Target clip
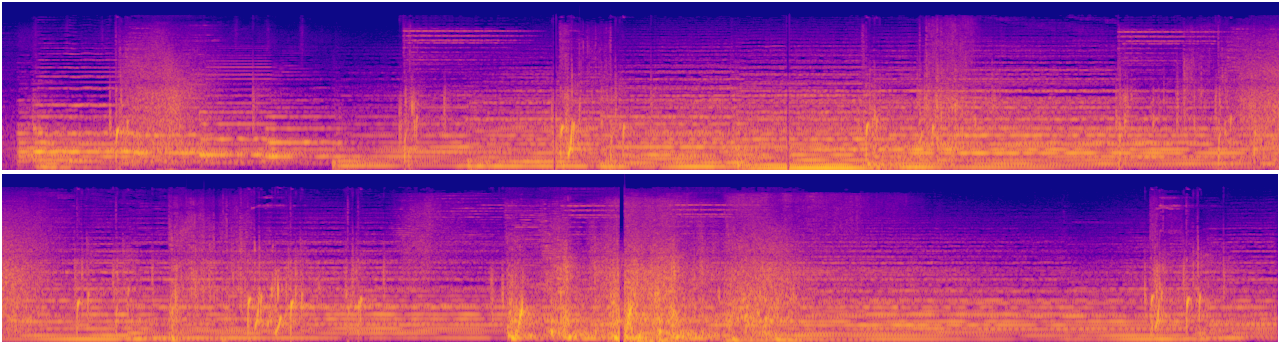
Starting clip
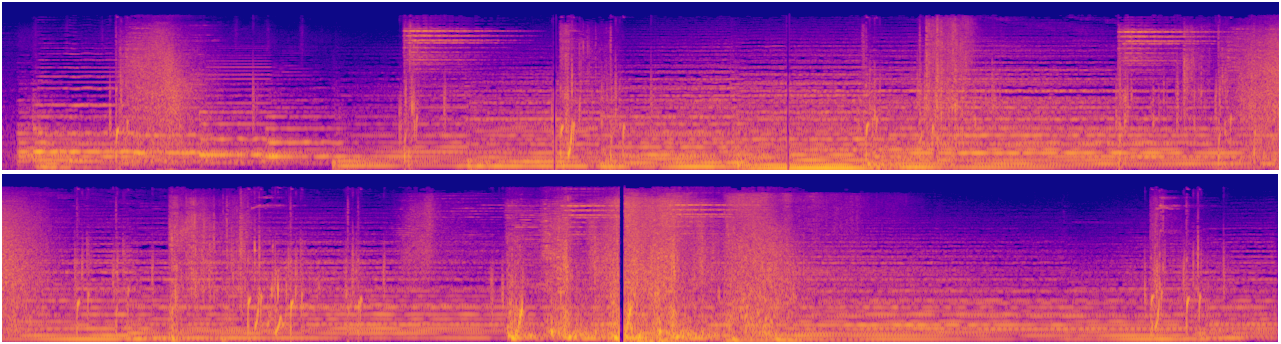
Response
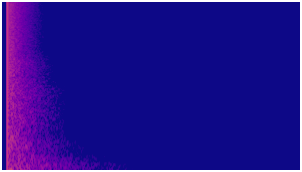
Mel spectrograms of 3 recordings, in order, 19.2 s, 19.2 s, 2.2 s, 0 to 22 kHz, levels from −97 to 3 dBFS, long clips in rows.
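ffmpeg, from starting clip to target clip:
-filter_complex "[0:a]asplit=2[link_01][link_02];[link_02]highpass=490,equalizer=frequency=510:width_type=q:width=4:gain=10,equalizer=frequency=720:width_type=q:width=4:gain=-4,equalizer=frequency=1600:width_type=q:width=4:gain=-9,equalizer=frequency=3100:width_type=q:width=4:gain=7,lowpass=frequency=4300:width=0.5412,lowpass=frequency=4300:width=1.3066[link_03];[1:a]atrim=start_sample=2205,lowpass=2600[link_04];[link_03][link_04]afir=irnorm=-1:irlink=0,volume=-2dB[link_05];[link_01][link_05]amix=inputs=2:normalize=0,acrossover=split=2600[link_06][link_07];[link_07]acompressor=threshold=-41dB:ratio=4:attack=1:release=60[link_08];[link_06][link_08]amix=inputs=2:normalize=0,volume=1dB"

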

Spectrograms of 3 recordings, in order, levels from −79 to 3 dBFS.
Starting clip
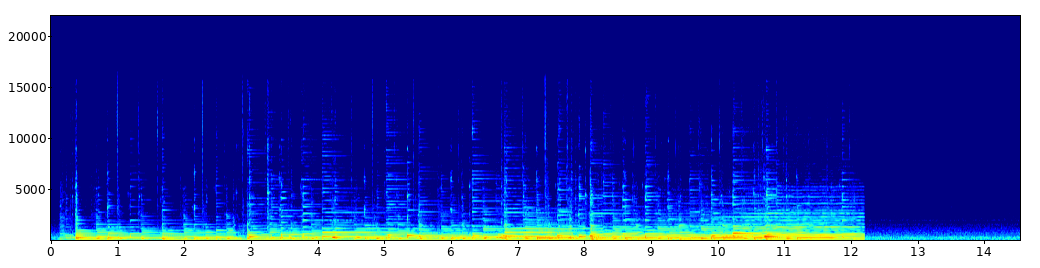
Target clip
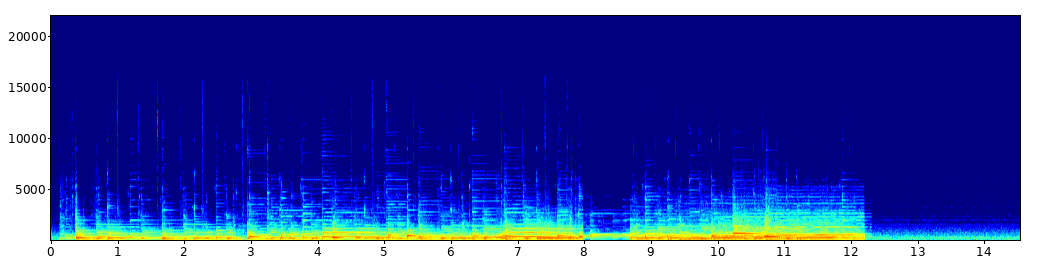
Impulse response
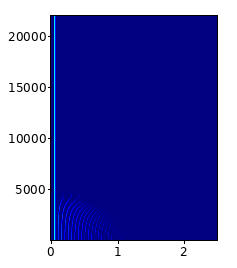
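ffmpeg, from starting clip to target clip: -filter_complex "[0:a]acrossover=split=3200[link_01][link_02];[link_02]acompressor=threshold=-59dB:ratio=6[link_03];[link_01][link_03]amix=inputs=2:normalize=0,asettb=1/sr,asplit=3[link_04][link_05][link_06];[link_04]atrim=end=7.974[link_07];[link_05]atrim=start=7.97:end=8.68,asetpts=PTS-STARTPTS,afade=type=in:duration=0.004:curve=qsin,afade=type=out:start_time=0.706:duration=0.004:curve=qsin,asplit=3[link_08][link_09][link_10];[link_08]bandpass=frequency=530:width_type=q:width=8,volume=0dB[link_11];[link_09]bandpass=frequency=1840:width_type=q:width=8,volume=-6dB[link_12];[link_10]bandpass=frequency=2480:width_type=q:width=8,volume=-9dB[link_13];[link_11][link_12][link_13]amix=inputs=3:normalize=0[link_14];[link_06]atrim=start=8.676[link_15];[link_07][link_14]acrossfade=duration=0.004:curve1=hsin:curve2=qsin[link_16];[link_16][link_15]acrossfade=duration=0.004:curve1=qsin:curve2=hsin,asplit=2[link_17][link_18];[link_18]adelay=110,highpass=300,lowpass=3400,asoftclip=type=hard:threshold=-12.5dB,volume=-15dB[link_19];[link_17][link_19]amix=inputs=2:normalize=0,aeval=exprs='0.668*(cos(1*acos(clip(val(0)/0.668,-1,1)))-cos(1*PI/2))+0.119*(cos(5*acos(clip(val(0)/0.668,-1,1)))-cos(5*PI/2))+0.0668*(cos(8*acos(clip(val(0)/0.668,-1,1)))-cos(8*PI/2))':channel_layout=same"

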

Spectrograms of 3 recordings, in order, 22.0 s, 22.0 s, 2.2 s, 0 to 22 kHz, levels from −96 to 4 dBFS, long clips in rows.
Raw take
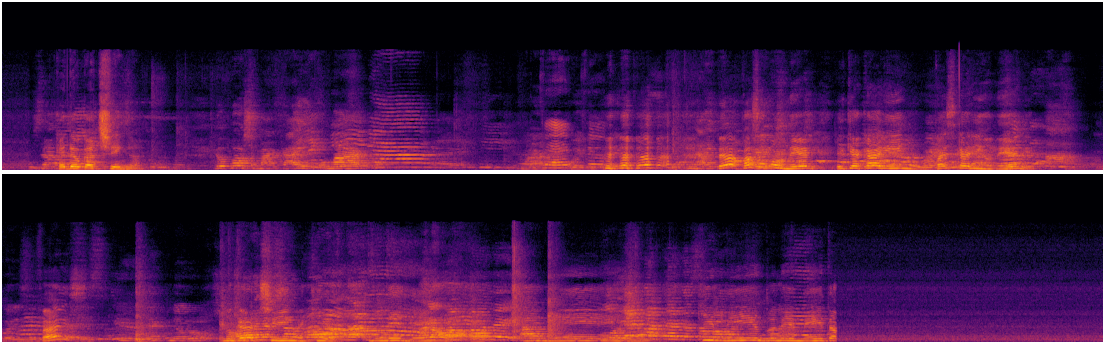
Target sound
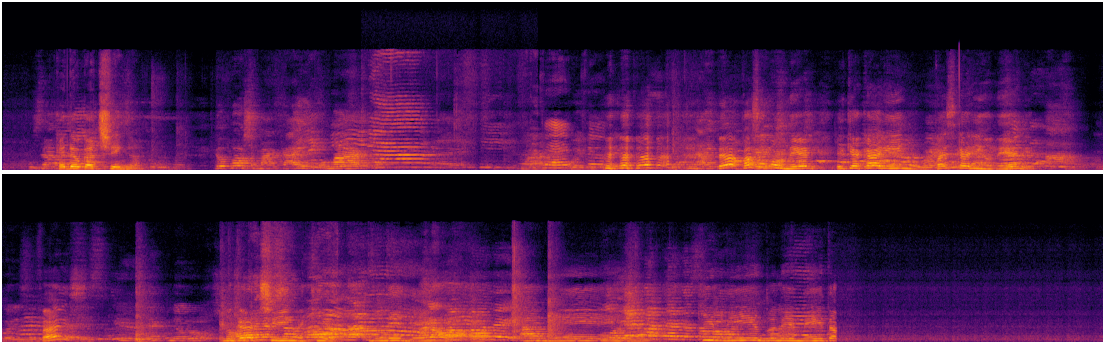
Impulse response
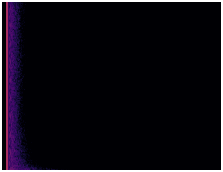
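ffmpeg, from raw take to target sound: -filter_complex "[0:a]asettb=1/sr,asplit=3[link_01][link_02][link_03];[link_01]atrim=end=3.594[link_04];[link_02]atrim=start=3.59:end=5.36,asetpts=PTS-STARTPTS,afade=type=in:duration=0.004:curve=qsin,afade=type=out:start_time=1.766:duration=0.004:curve=qsin,aemphasis=mode=production:type=50fm[link_05];[link_03]atrim=start=5.356[link_06];[link_04][link_05]acrossfade=duration=0.004:curve1=hsin:curve2=qsin[link_07];[link_07][link_06]acrossfade=duration=0.004:curve1=qsin:curve2=hsin,agate=range=-33dB:threshold=-46dB:ratio=3:detection=peak,asettb=1/sr,asplit=3[link_08][link_09][link_10];[link_08]atrim=end=13.474[link_11];[link_09]atrim=start=13.47:end=14.37,asetpts=PTS-STARTPTS,afade=type=in:duration=0.004:curve=qsin,afade=type=out:start_time=0.896:duration=0.004:curve=qsin,highshelf=frequency=7900:gain=10[link_12];[link_10]atrim=start=14.366[link_13];[link_11][link_12]acrossfade=duration=0.004:curve1=hsin:curve2=qsin[link_14];[link_14][link_13]acrossfade=duration=0.004:curve1=qsin:curve2=hsin,volume=2.5dB"

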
